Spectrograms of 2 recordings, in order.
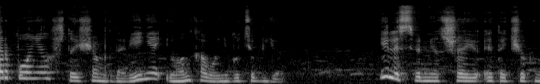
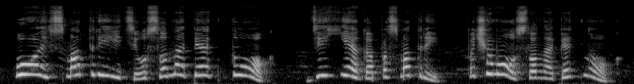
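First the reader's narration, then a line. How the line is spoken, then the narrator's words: Delighted yelling, very loud. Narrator (Russian): восторженно завопила на весь зоопарк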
